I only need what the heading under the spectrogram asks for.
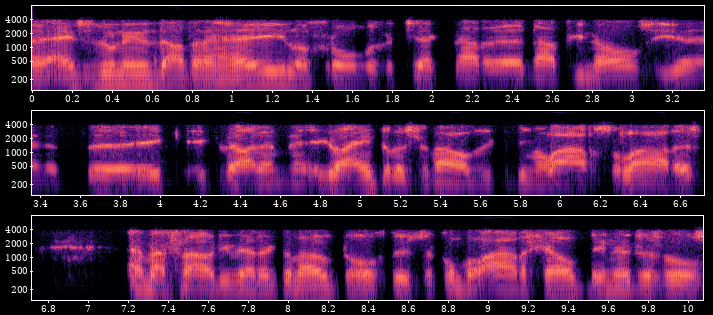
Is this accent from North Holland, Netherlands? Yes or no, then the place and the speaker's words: yes; Beverwijk, North Holland, Netherlands; Beverwijk.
